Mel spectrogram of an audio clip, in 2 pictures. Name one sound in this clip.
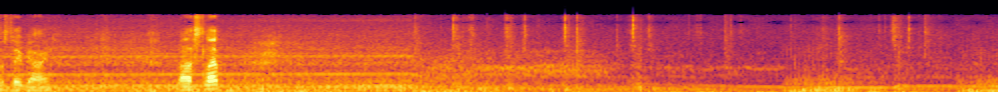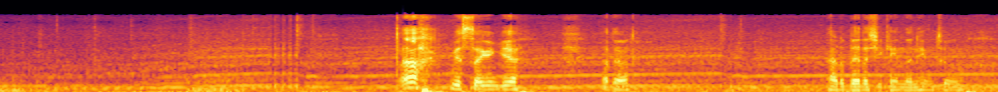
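A racing car engine roars, its pitch rising through the gears and dropping as it brakes for corners.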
